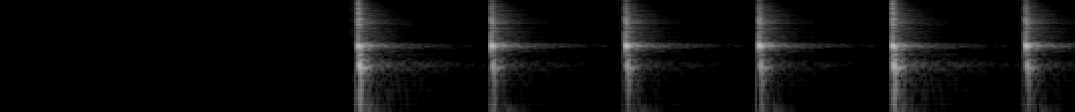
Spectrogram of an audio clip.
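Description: A woodblock-like click struck six times at an even two per second, starting about a second and a half in, as a count-in before the dance music starts.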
